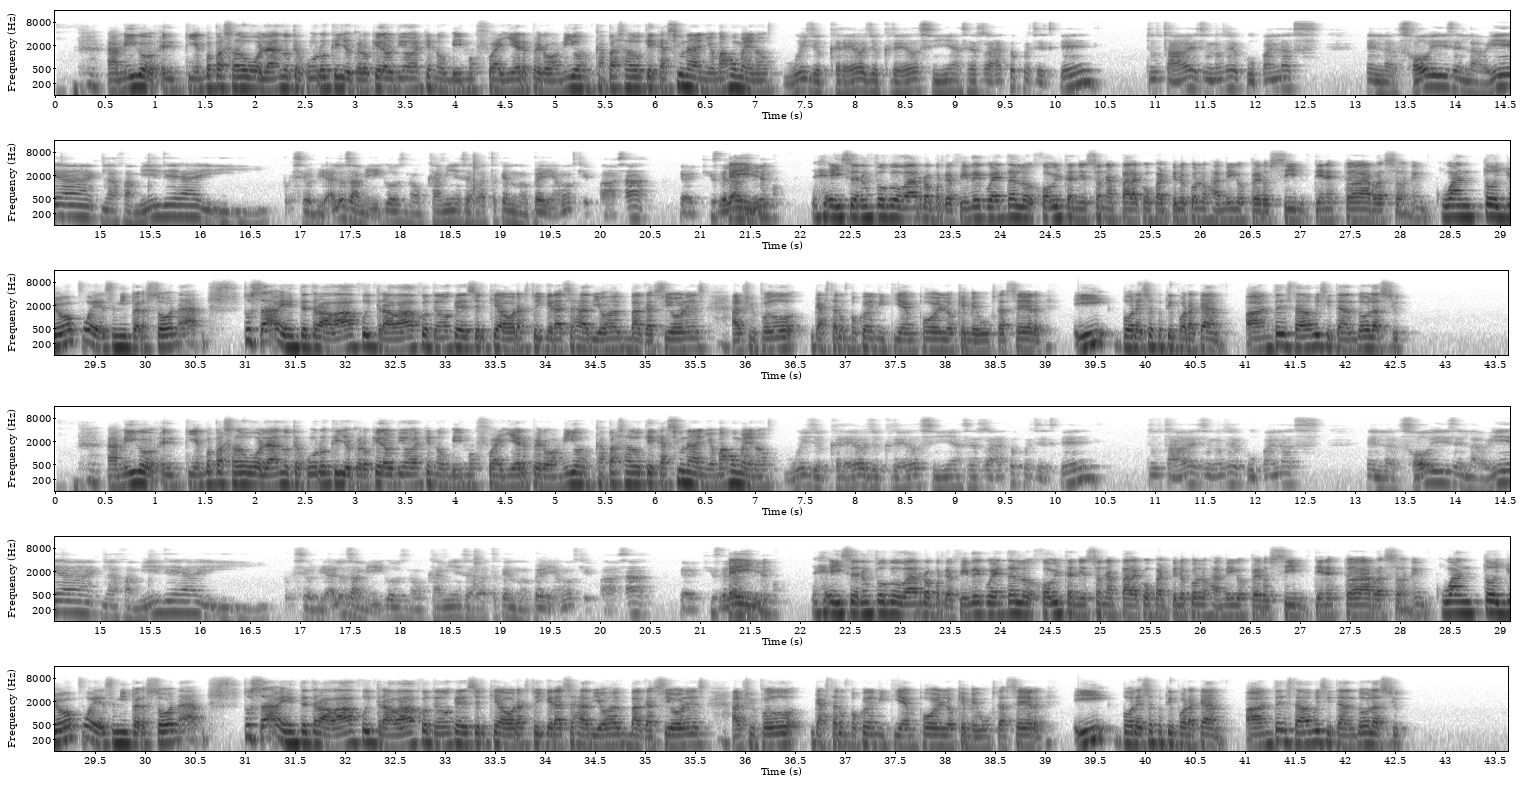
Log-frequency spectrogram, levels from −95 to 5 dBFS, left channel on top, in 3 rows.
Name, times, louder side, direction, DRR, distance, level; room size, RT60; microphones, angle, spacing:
voice 1, 0.2-7.2 21.3-21.7 22.1-39.0 39.3-42.5, equal, 5° left, 6 dB, 0.3 m, -22 dB
voice 2, 7.3-10.4 10.9-12.9 13.1-20.5 20.8-21.7, left 5 dB, 80° left, 6 dB, 0.4 m, -32 dB
4.2 x 2.8 x 3.1 m, 0.29 s
head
